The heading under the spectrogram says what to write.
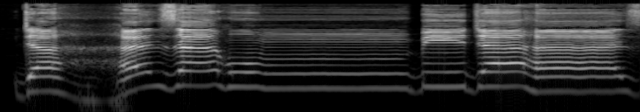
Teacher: Tuan-tuan rapat bibir 2 harakat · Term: ikhfa syafawi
